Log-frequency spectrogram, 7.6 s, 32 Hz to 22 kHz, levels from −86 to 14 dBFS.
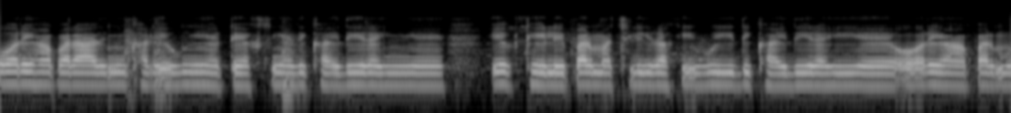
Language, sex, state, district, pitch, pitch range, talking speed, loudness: Hindi, female, Chhattisgarh, Korba, 170 Hz, 165-175 Hz, 200 wpm, -25 LUFS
